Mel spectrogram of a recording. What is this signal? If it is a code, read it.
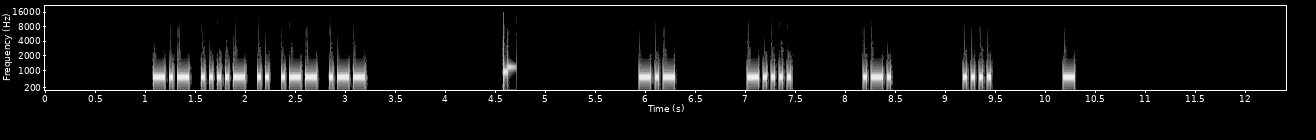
Morse code, heard as a keyed tone, about 32 wpm, spaced as for 16 wpm, 700 Hz. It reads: K4IWW K6RHT
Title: USA Call Signs - 5 Characters - 6x Character Spacing - 30wpm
